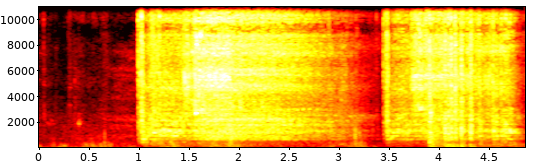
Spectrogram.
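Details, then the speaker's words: Free donor ute with Chrysler 215 Hemi six, three-on-the-tree, fuel poured in by hand: catches with a loud roar while cranking, cuts dead when starter released, fires again; owner suspects ballast resistor or wiring fault underneath. "I'd have to, because it's, as soon as I pull it off, it then shuts off, eh?"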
